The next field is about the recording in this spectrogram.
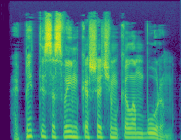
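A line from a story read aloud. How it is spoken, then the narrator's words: Sighing. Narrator (Russian): вздохнул я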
